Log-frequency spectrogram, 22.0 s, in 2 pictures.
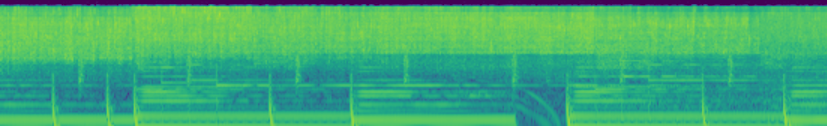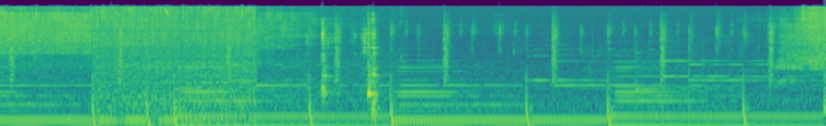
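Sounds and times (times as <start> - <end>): background music with low bass: 0.0 - 7.0, 7.6 - 22.0
chicken sizzling in oil: 0.0 - 15.4, 21.3 - 22.0.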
